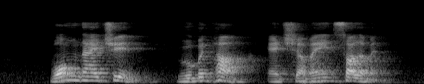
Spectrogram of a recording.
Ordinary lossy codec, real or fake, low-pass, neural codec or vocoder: none; fake; 7.2 kHz; vocoder, 44.1 kHz, 128 mel bands every 256 samples, BigVGAN v2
